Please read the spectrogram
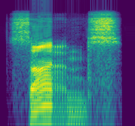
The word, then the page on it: science: British English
